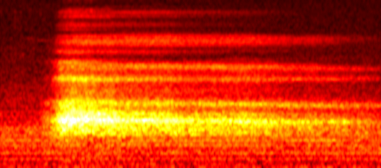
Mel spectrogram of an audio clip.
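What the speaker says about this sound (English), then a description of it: "Bow, chin to chest, cleansing breath." A long cleansing breath exhaled during a yoga session, a single breathy rush that swells abruptly, then fades slowly over several seconds, close and fairly soft, with no talking.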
